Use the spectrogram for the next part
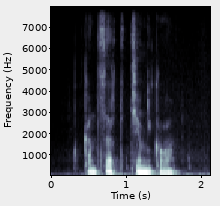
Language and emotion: Russian, neutral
